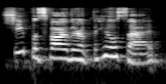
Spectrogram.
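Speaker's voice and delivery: ordinary delivery, nothing marked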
